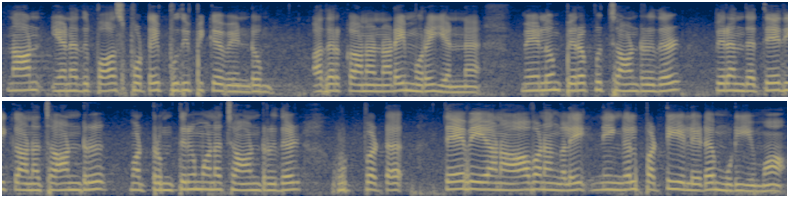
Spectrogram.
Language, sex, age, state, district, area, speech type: Tamil, female, 30-45, Tamil Nadu, Ranipet, urban, read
